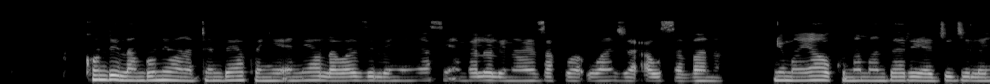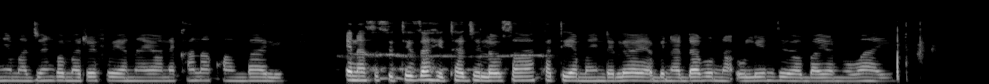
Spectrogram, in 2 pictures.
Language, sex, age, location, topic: Swahili, female, 25-35, Nairobi, government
